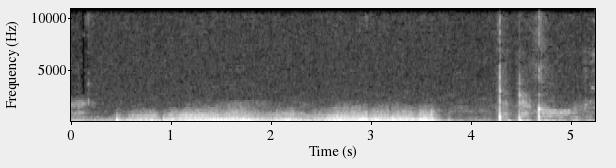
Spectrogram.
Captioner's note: dense mic scratching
